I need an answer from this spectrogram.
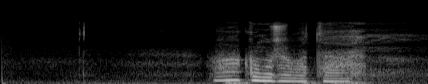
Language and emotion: Russian, sad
